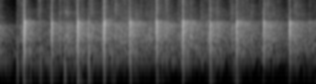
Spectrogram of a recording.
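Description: Sparse, evenly spaced claps at a city council meeting honoring Charlie, about a dozen sharp hand claps in a steady rhythm from a single person or very small group.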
